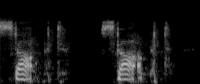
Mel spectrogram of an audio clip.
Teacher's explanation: You go from p to t. So you go from a bilabial plosive to an alveolar dental, alveolar, t, t, t, stopped, stopped.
